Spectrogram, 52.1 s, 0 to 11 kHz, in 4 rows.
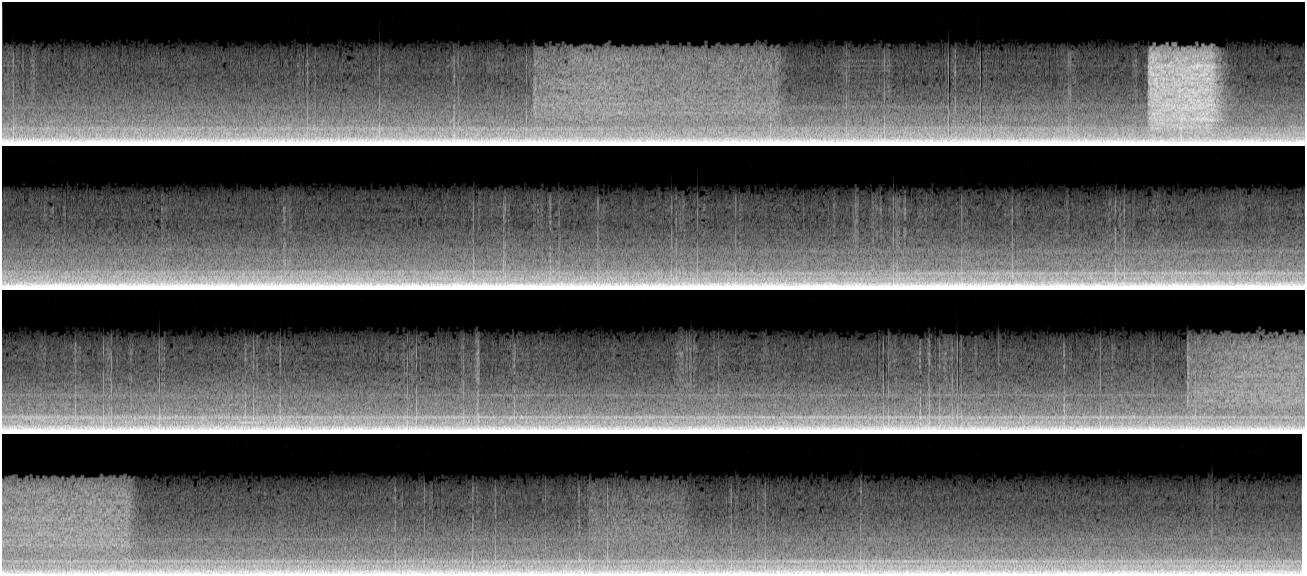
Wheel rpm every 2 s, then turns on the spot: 0, 0, 0, 0, 0, 0, 0, 0, 0, 0, 0, 0, 0, 0, 0, 0, 0, 0, 0, 0, 0, 0, 0, 0, 0, 0.
none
